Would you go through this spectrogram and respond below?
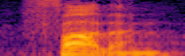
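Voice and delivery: ordinary delivery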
